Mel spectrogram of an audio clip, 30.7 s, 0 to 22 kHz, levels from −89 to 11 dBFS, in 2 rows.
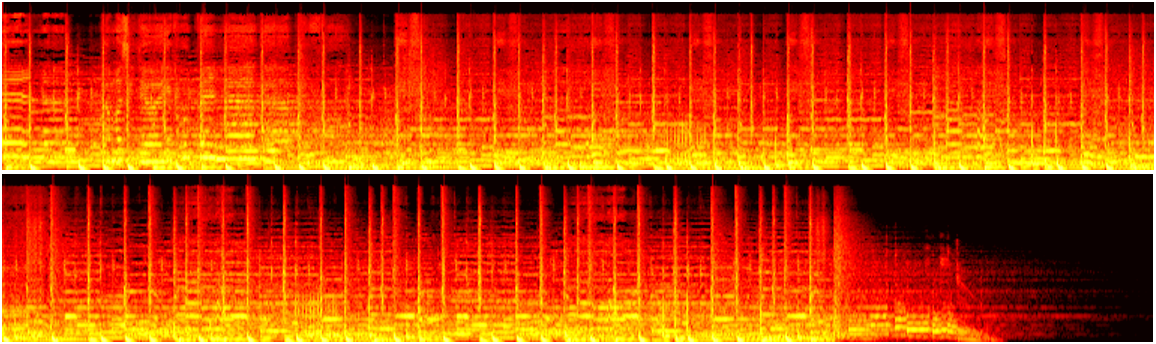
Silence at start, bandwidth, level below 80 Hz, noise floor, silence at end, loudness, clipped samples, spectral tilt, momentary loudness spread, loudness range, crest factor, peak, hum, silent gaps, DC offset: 0 s; 16.5 kHz; -14 dBFS; -81 dBFS; 2.35 s; -11 LUFS; 0.4%; -6.5 dB/octave; 3 LU; 4 LU; 10 dB; 0 dBFS; none; none; under 0.1%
